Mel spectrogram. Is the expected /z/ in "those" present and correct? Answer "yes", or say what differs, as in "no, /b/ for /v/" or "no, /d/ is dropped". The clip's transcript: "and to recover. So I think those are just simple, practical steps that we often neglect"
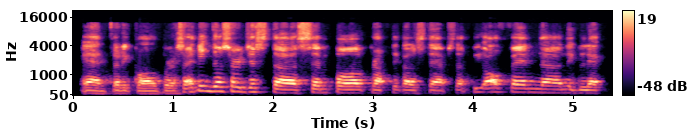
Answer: no, /s/ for /z/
